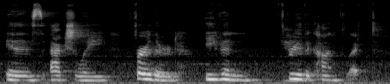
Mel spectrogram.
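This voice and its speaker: A woman with a dark, mellow voice reflects in a group interview. She picks her words thoughtfully, pausing and restarting. There is slight noise behind her. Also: medium pitch, fairly even intonation, rough recording. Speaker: church member recalling past challenges. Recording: faint background room noise.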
